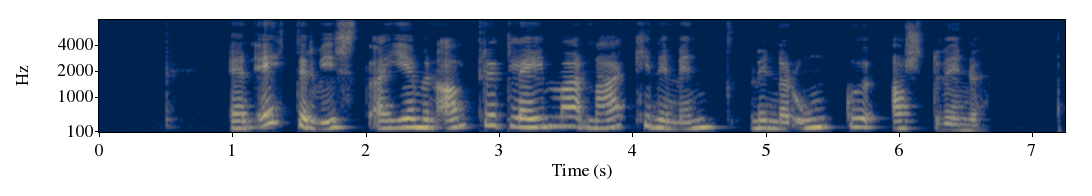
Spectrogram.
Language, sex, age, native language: Icelandic, female, 50-59, Icelandic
